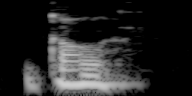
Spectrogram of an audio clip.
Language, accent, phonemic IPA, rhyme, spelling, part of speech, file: English, Southern England, /ɡɒŋ/, -ɒŋ, gong, noun / verb, LL-Q1860 (eng)-gong.wav
- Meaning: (noun) 1. A percussion instrument consisting of a metal disk that emits a loud resonant sound when struck with a soft hammer 2. A medal or award, particularly Knight Bachelor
